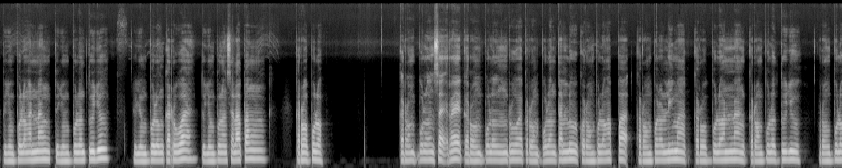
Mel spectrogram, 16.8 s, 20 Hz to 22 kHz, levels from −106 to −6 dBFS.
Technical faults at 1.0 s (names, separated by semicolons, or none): none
